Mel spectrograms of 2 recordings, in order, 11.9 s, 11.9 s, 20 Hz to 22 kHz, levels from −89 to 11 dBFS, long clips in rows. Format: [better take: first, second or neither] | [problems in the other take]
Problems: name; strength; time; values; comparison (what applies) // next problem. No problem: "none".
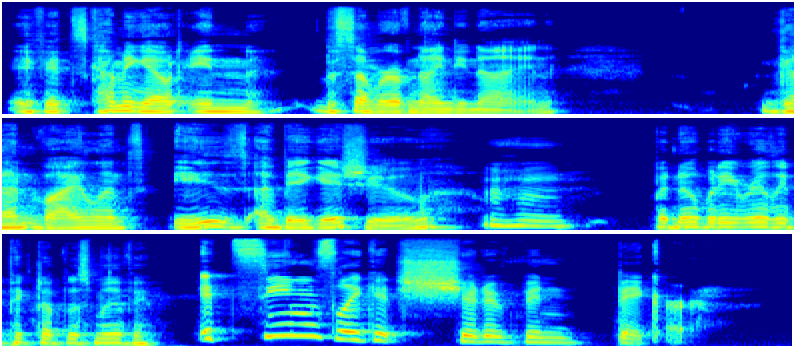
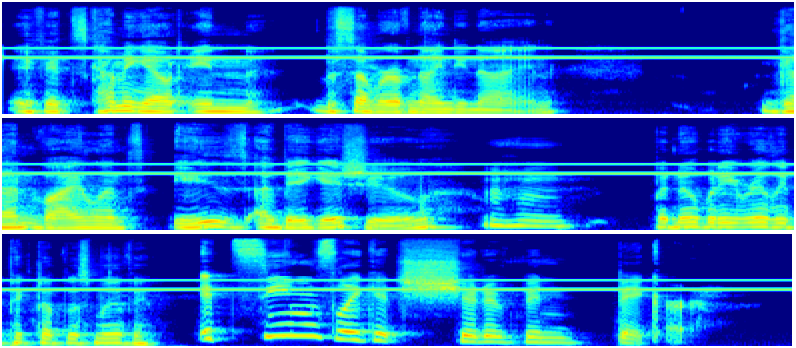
first | high-pitched whine; loud; throughout; 3 kHz, 7 dB below the speech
